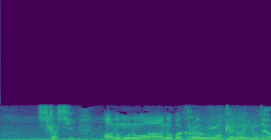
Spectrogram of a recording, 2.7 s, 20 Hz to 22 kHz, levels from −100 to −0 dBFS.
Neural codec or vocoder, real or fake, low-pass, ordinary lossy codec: none; real; 5.4 kHz; none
